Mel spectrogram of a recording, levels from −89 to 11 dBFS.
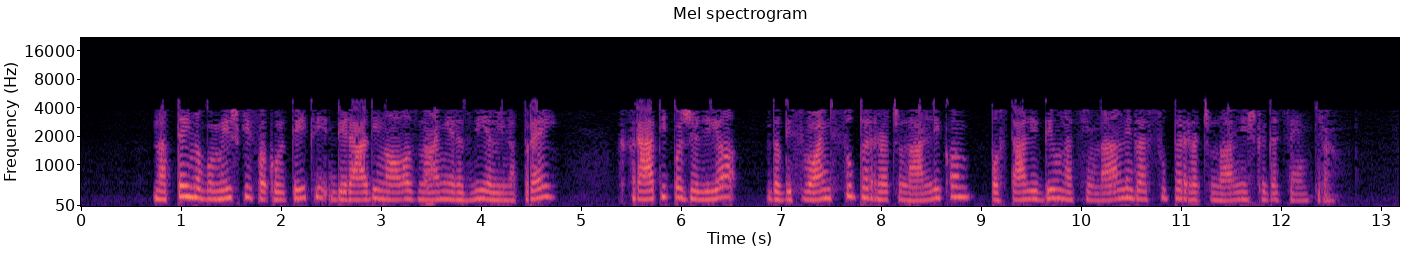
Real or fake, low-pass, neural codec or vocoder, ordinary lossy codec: fake; 19.8 kHz; codec, 44.1 kHz, 2.6 kbps, DAC; AAC, 16 kbps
